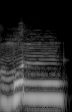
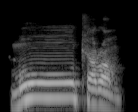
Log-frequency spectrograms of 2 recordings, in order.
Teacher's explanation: We hide the sound of the noon, but we still do gunna. We still take the sound in our nose.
